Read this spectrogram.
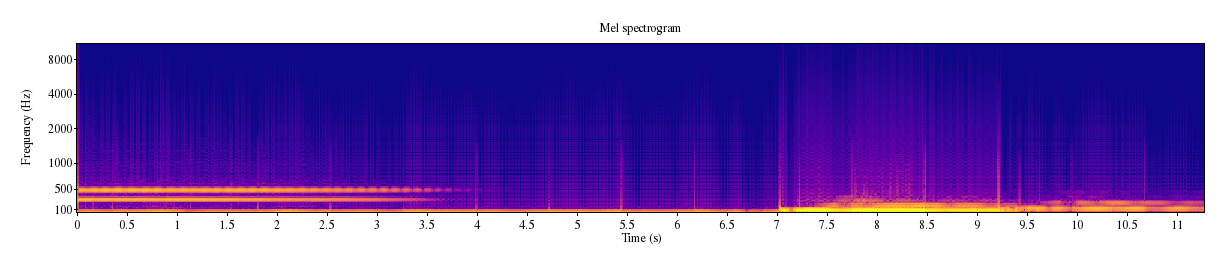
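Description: Electronic synthesizer tones drone and pulse with clicking beats.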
